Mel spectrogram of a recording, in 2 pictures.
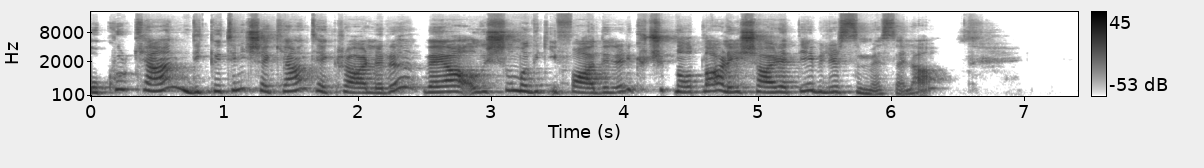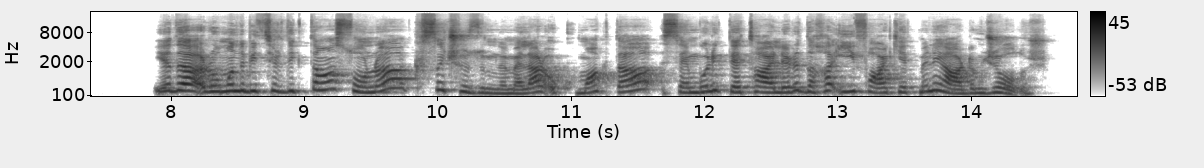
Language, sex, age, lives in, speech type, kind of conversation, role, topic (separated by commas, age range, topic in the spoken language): Turkish, female, 45-49, Spain, read, expert-assistant, expert, Klasik romanları daha iyi anlamak için hangi yöntemler kullanılabilir?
